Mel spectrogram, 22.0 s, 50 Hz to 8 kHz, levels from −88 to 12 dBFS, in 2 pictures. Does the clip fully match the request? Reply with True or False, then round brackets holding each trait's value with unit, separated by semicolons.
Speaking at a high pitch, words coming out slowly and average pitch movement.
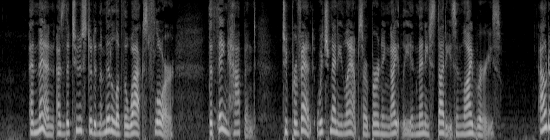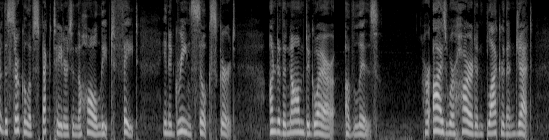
False (200 Hz; 165 wpm; 3.4 semitones)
